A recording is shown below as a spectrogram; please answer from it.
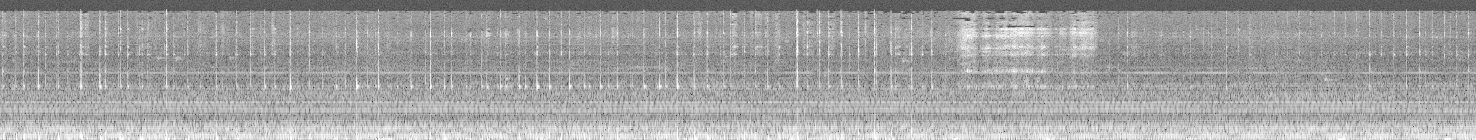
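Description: A small square glazed ceramic coaster with a red octopus print, solid and held in the hand, is tapped with long fingernails on its face and edge. Quick, dry ticking taps with almost no ring repeat steadily over a low, constant hum, with a brief brighter hiss partway through.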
